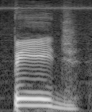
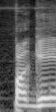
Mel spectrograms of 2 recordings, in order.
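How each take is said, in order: First: The g is a soft j sound. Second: The g is a hard g sound. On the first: The speaker calls it right. "जा पढ़ेंगे" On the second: The speaker calls it wrong. "इसे पगे नहीं पढ़ेंगे, गा नहीं पढ़ेंगे"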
